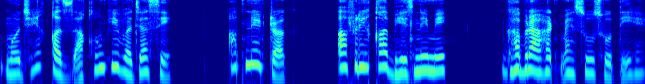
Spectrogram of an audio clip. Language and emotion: Urdu, fearful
